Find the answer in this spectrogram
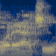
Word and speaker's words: Wenatchee: And coming to Wenatchee, which awesome, you said it right. Not a lot of people can pronounce that name, but coming back here, there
